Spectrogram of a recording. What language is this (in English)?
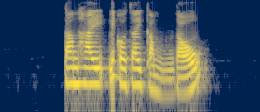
Cantonese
